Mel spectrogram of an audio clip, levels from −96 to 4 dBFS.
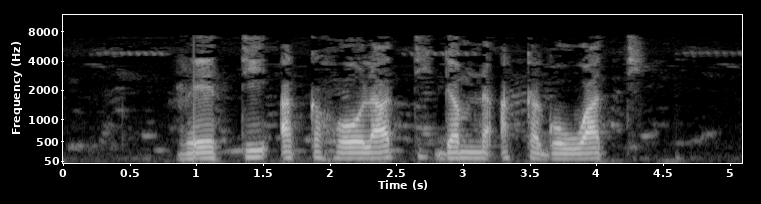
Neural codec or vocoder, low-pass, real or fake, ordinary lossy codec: none; 7.2 kHz; real; MP3, 32 kbps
